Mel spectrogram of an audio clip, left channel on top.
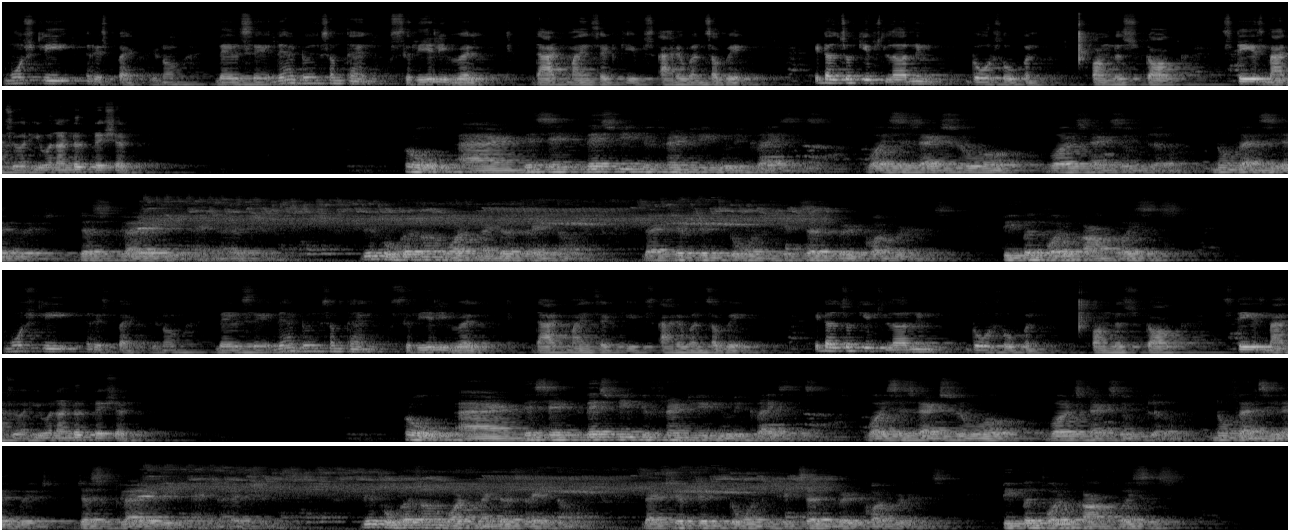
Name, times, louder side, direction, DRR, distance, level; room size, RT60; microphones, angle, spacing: voice 1, 0.0-1.8 2.1-4.8 5.3-7.5 7.9-9.4 9.6-10.4 10.8-14.2 20.5-21.5 23.9-24.0 24.9-25.0, left 2 dB, 55° left, 7 dB, 1.7 m, -32 dB
voice 2, 16.9-21.0 21.5-23.0 23.3-24.6 24.9-26.1 26.4-28.5 29.0-31.5 32.1-35.1 35.7-37.4, equal, 65° right, -3 dB, 5.7 m, -31 dB
sound 1, 27.1-34.0, equal, 10° left, 6.1 m, -41 dB
19.5 x 15.5 x 9.2 m, 1.1 s
head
